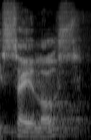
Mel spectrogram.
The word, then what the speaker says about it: Seelos: Seelos or Cee Lo's his last name is SEL pardon me s ee l OS in German that would definitely be celos but who knows how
